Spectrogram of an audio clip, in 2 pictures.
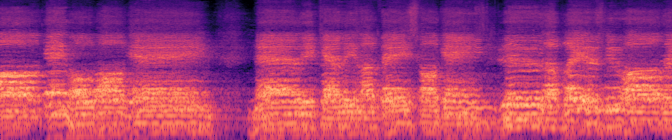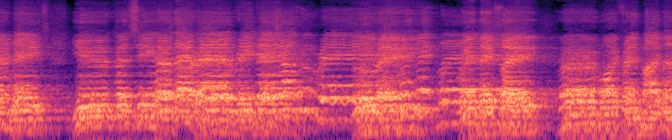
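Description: Men's barbershop chorus singing a cappella in close four-part harmony, in phrases with short breaks between them.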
